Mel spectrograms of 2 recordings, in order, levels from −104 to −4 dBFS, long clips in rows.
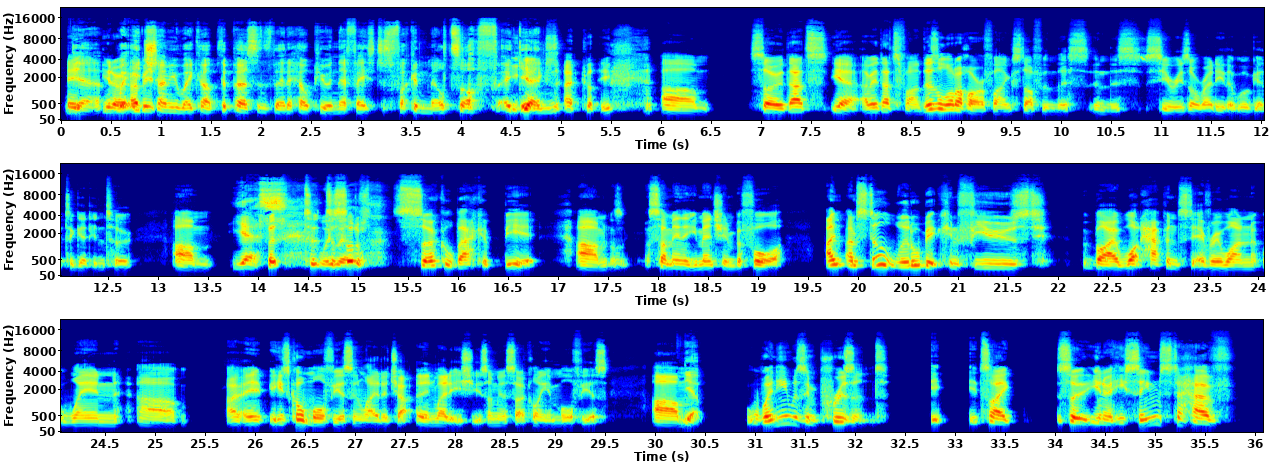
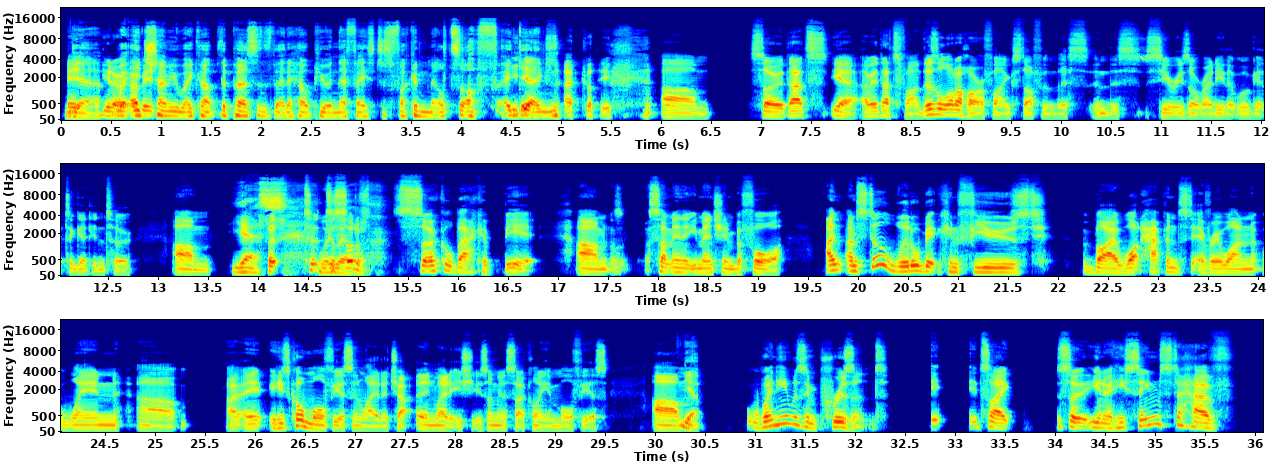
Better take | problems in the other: second | thin; very; fading below 350 Hz

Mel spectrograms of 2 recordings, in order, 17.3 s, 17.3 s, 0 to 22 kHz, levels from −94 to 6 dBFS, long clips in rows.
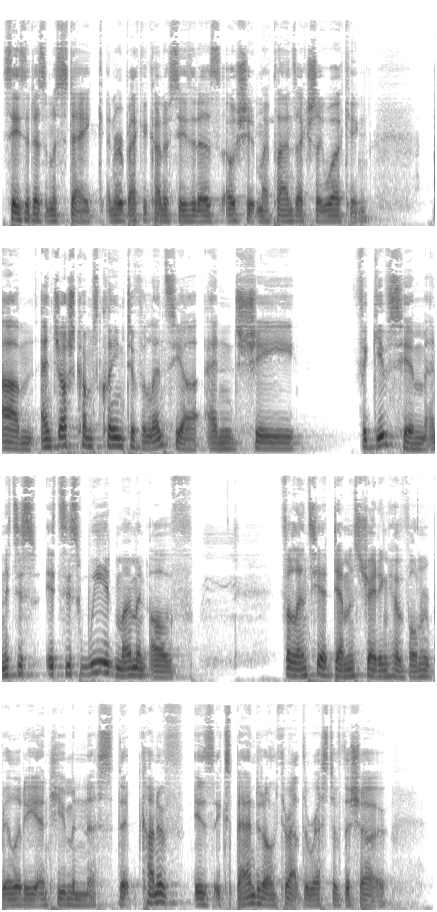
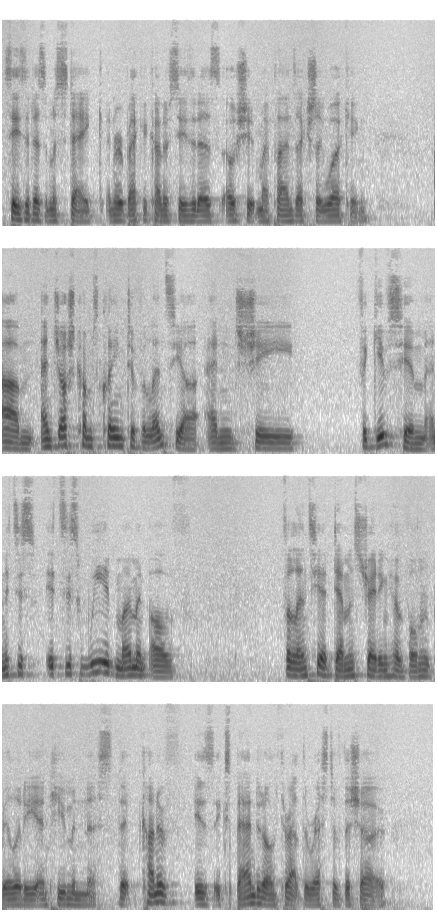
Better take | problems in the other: first | hiss; faint; throughout; 20 dB below the speech

